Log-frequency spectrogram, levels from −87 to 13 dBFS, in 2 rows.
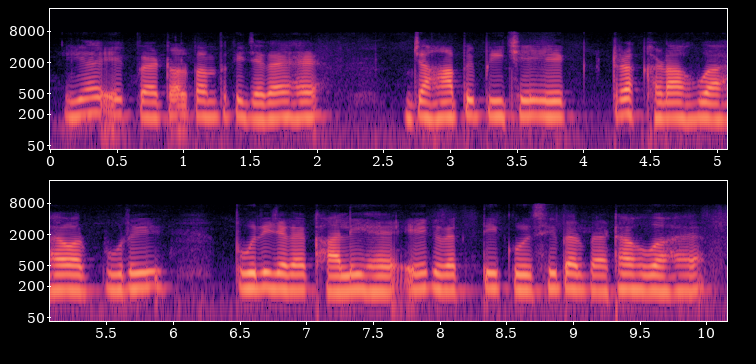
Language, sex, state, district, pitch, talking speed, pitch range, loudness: Hindi, male, Uttar Pradesh, Lalitpur, 175 Hz, 165 wpm, 170-180 Hz, -16 LUFS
